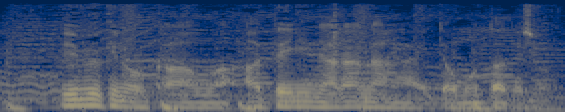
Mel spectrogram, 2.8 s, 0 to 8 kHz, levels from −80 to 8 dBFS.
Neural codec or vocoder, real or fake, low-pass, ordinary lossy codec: none; real; 7.2 kHz; MP3, 32 kbps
